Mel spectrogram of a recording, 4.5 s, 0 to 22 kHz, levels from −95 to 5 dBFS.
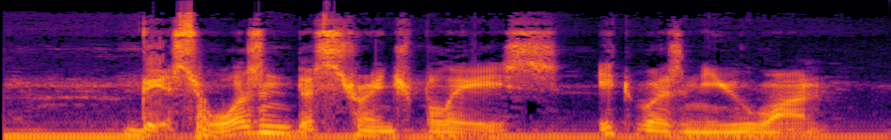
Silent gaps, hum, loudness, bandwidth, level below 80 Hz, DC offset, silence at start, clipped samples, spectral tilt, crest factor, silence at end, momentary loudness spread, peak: none; none; -13 LUFS; over 20 kHz; -28 dBFS; under 0.1%; 0.05 s; under 0.1%; -3 dB/octave; 14 dB; 0 s; 14 LU; 0 dBFS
